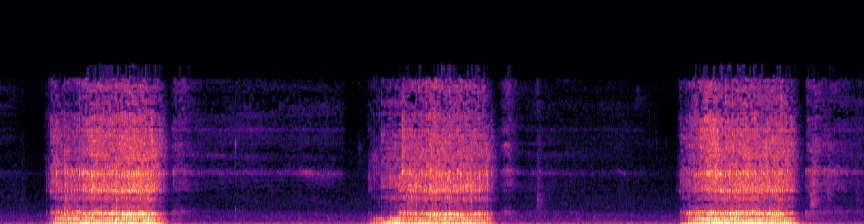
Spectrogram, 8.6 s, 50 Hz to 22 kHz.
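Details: Indian man snoring in sleep, with a suggested nose problem: three loud, rough inspiratory snores about 3 seconds apart, roughly 19 breaths a minute, with quiet exhalations between.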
